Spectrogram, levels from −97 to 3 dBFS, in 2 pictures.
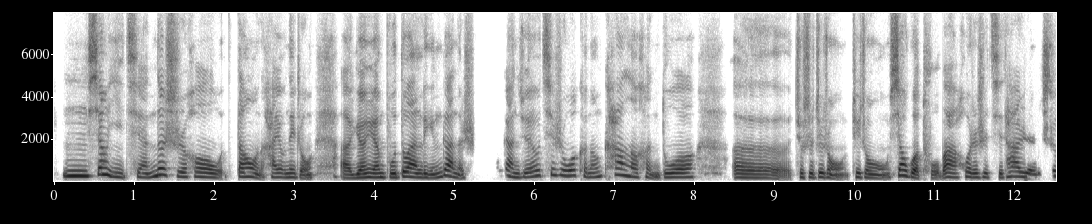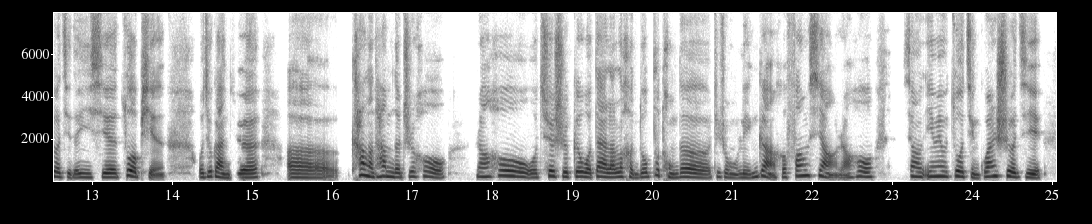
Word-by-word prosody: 嗯， 250 0 +8
像 315 +6 +3
以 205 -8 -1
前 190 +2 -3
的 305 +3 +5
时 245 -8 -3
候， 205 -4 +1
当 215 -1 +2
我 200 - +1
还 190 -1 -4
有 190 - -2
那 190 +1 +1
种， - - -3 0.3
呃， 160 -1 0
源 175 +4 +4
源 190 0 +3
不 180 -1 +2
断 200 -1 +4
灵 175 +1 0
感 245 -5 +4
的 - - -2
时 160 - -11
候， - - -45
我 - - -31
感 205 -6 0
觉 205 +6 -1
其 290 +3 -4
实 285 - -4
我 260 +1 +3
可 250 -4 -7
能 200 +3 -4
看 285 +1 -1
了 210 -4 0
很 - - -6
多， 195 +1 +2 0.4
呃， 165 -4 -1
就 190 - -4
是 185 0 -1
这 200 +3 +2
种 295 +10 -2
这 200 - -1
种 165 -6 -1
效 270 -1 +4
果 205 - +5
图 - - -6
吧， 190 -2 +2
或 215 +2 -2
者 185 - +1
是 190 0 -3
其 185 -1 -5
他 225 +4 -1
人 210 - 0 0.2
设 235 +1 0
计 190 -2 -6
的 170 0 -2
一 185 0 -1
些 190 +1 +2
作 240 +4 +4
品。 215 - -5 0.4
我 190 - -3
就 225 +4 -1
感 195 -7 +2
觉， 180 +3 +2 0.3
呃， 180 -1 -1 0.2
看 285 -1 +3
了 225 - +3
他 220 +3 -1
们 225 - +1
的 200 - +1
之 225 +4 -6
后， 205 -6 -2 0.3
然 215 -2 -2
后 245 -3 +2
我 180 +1 -2
确 245 +6 +1
实 215 -2 -1
给 220 +2 -2
我 205 -3 +3
带 215 +1 +2
来 195 0 +3
了 215 +1 +1
很 190 -6 -5
多 200 +2 -2
不 275 +7 -5
同 185 -9 -4
的 185 -4 +2
这 210 - -10
种 175 -5 -5
灵 175 +4 -2
感 245 -1 +1
和 195 - -5
方 250 +7 0
向， 265 -1 -2
然 - - -6
后 215 0 -1 0.4
像 225 -3 -2
因 235 -3 -1
为 235 - +2
又 230 - -1
做 235 +1 +2
景 180 -8 -4
观 225 +5 +1
设 245 -3 +2
计， 190 - 0
205 Hz, 250 characters per minute, -20 LUFS, 185-235 Hz, 0.4 s, 嗯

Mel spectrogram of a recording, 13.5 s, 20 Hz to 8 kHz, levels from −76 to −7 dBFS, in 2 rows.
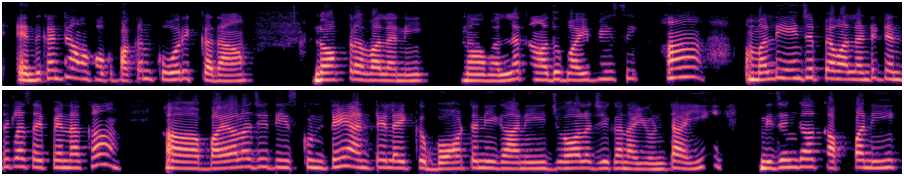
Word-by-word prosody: ఎ - - +7
ఎందుకంటే 290 +7 0
ఆమెకొక 250 -4 -1
పక్కన 285 +6 -2
కోరిక 265 +2 0
కదా! 210 -2 +2 0.7
డాక్టర్ 250 +1 +2
అవ్వాలని. 215 -2 0 0.4
నా 220 - +4
వల్ల 215 +5 +1
కాదు 245 0 +1
బైపీసీ 255 +4 -2 0.3
ఆ! - - +6 0.6
మళ్ళీ 265 +5 +1
ఏం 300 - 0
చెప్పేవాళ్ళంటే 275 -3 +1
10థ్ 270 0 +1
క్లాస్ 285 -1 -1
అయిపోయినాక 250 +1 0 0.6
ఆహ్, 225 -2 +4
బయాలజీ 260 +5 +1
తీసుకుంటే 250 +1 -1
అంటే, 255 +1 -3
లైక్ 235 +1 -1
బోటనీ 225 +3 0
కానీ, 220 0 +1 0.2
జువాలజీ 230 0 0
గాని 225 -1 0
అయి 200 0 -4
ఉంటాయి. 220 +3 -1 0.5
నిజంగా 260 +4 +1
కప్పని 240 +1 +1
245 Hz, 140 wpm, -23 LUFS, 230-265 Hz, 0.7 s, ఎ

